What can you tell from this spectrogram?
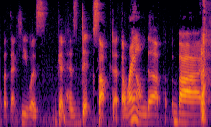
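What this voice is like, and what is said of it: Put-on Texas accent. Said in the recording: “that's my Texas accent”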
